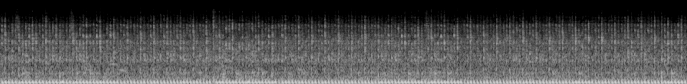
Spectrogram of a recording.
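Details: 1957 Case 310 Terratrac loader, unrun for over 20 years, restarted after stalling. It idles with a loud, loose, uneven floppy thumping; they suspect low fuel pressure, though compression seems good.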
